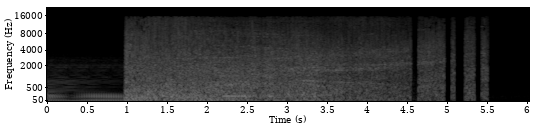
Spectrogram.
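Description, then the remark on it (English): A low rumble gives way to a sudden, loud explosion from a plane crash in a movie that becomes a sustained, harsh roar of noise, then cuts out in a few abrupt stutters before ending. No one speaks. “There is the explosion in the plane crash.”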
